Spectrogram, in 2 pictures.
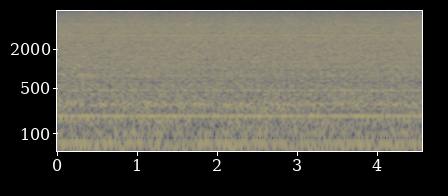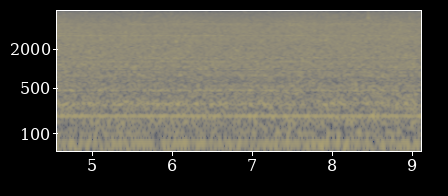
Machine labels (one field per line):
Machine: pump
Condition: normal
